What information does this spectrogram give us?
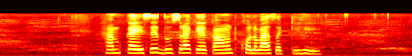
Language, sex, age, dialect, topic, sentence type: Magahi, female, 18-24, Central/Standard, banking, question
